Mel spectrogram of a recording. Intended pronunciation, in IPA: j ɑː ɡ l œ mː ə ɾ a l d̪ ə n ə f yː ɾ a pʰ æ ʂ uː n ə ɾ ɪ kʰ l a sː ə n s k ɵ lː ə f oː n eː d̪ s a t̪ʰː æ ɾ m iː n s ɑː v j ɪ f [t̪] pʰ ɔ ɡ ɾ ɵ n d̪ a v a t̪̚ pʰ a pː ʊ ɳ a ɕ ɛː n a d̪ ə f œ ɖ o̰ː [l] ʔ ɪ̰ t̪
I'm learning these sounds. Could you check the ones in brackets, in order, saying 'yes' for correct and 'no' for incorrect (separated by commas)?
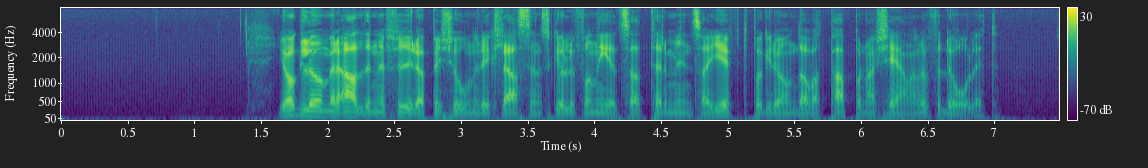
yes, yes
